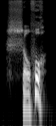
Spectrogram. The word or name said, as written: 守护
